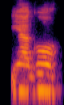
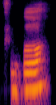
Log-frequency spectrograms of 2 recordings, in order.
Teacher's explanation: the voiceless stop pa and ka became voice in intervocalic position, that is, in between two vowels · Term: voicing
